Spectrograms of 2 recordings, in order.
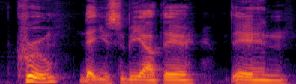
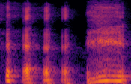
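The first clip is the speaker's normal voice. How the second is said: amused chuckle; 7 semitones higher, 6 dB quieter than usual. Retold or imitated. Doctor laughs at drunk sailor.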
